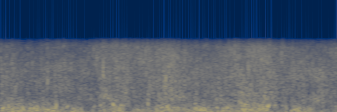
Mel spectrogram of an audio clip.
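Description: Wind buffeting the microphone outdoors: an uneven low rumble with a steady hiss above it.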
